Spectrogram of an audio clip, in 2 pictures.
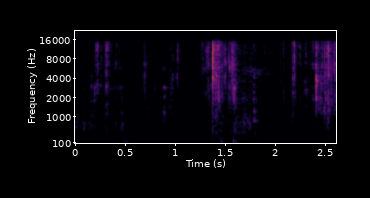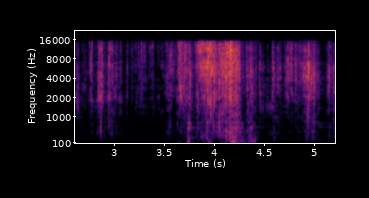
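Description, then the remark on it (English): The first trading card package, holding Lumini and V cards, is torn open, with sporadic crinkles giving way to a louder, sustained stretch of crackling and ripping foil that peaks near the end. Nobody speaks. “And I'm going to open this first package.”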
